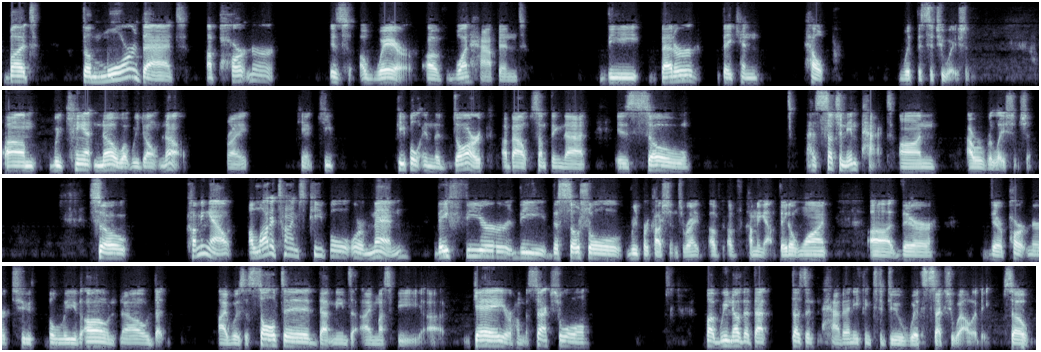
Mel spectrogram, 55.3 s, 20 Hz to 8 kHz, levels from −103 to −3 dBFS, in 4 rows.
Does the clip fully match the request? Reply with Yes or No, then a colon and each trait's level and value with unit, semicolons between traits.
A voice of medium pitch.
No: low, 115 Hz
